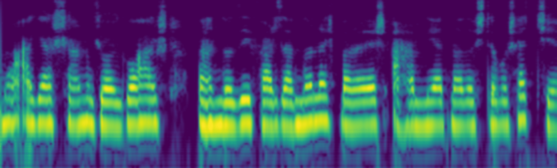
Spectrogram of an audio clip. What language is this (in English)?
Persian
